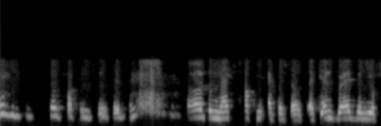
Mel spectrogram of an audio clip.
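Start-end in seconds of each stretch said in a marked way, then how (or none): none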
